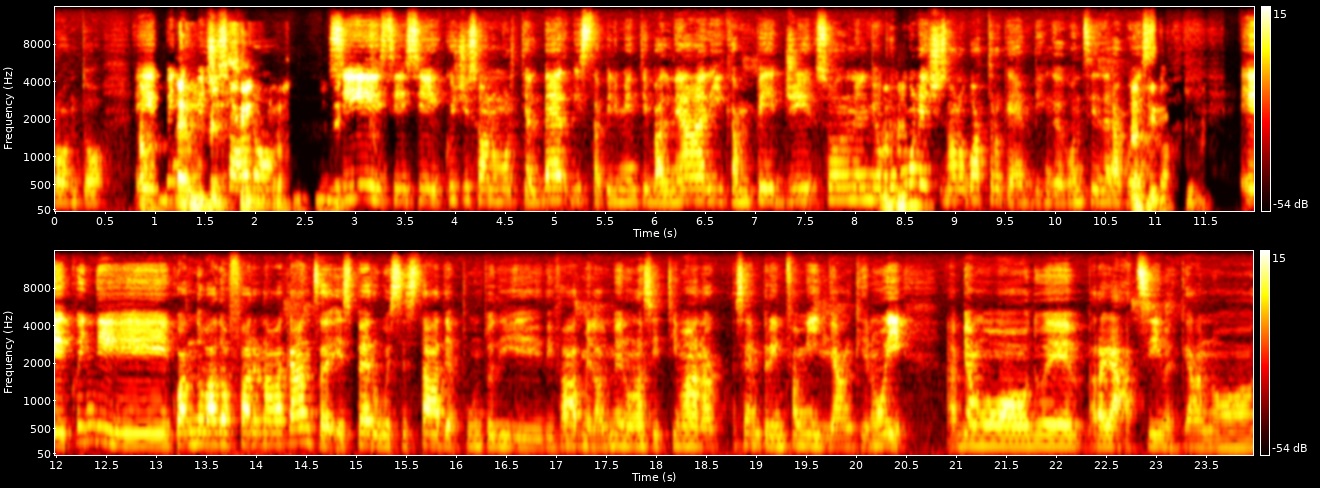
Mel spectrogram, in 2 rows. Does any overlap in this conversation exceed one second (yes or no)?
yes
